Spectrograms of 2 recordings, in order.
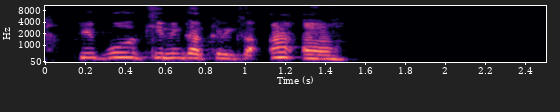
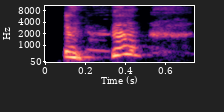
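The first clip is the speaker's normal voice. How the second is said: a quick bright laugh up high; short high laugh; 12 semitones higher than usual. Real, not acted. Laughing at snoozing her alarm, a quick high laugh. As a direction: laugh it off, amused at yourself.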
